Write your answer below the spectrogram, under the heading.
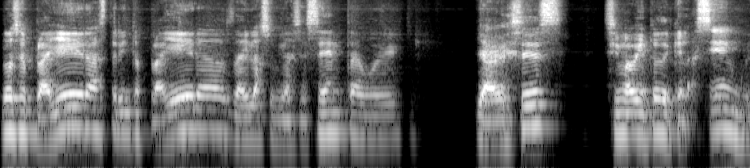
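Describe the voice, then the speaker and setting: A man speaks at a moderate pace with a fairly high pitch, a somewhat breathy voice and ordinary pitch variation. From Mexico, Estado de México (Chalco). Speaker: clothing brand founder. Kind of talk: casual chat.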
